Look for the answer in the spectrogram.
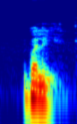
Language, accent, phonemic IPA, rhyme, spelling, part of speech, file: English, Southern England, /ˈwɛli/, -ɛli, welly, noun, LL-Q1860 (eng)-welly.wav
- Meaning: 1. A Wellington boot 2. Force on a pedal or increase to any fuel or power for an engine or motor 3. Force or effort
